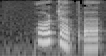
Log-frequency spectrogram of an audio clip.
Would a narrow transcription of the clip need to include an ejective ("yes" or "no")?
yes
